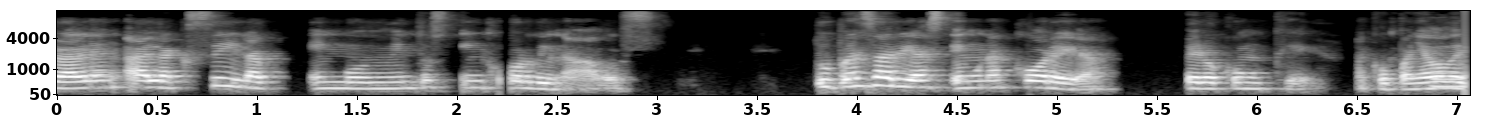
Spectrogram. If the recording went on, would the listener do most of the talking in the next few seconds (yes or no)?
yes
